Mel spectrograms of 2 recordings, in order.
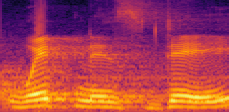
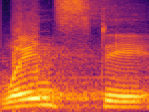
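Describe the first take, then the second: First: The word is said in three syllables. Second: The word is said in two syllables. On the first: The speaker calls it wrong. "না ওয়েটনেসডে" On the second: The speaker calls it right. "ওয়েনসডে না"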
